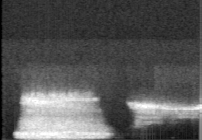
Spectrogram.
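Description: A woman's deliberately exaggerated breath, audible for about a second, followed near the end by a fainter, higher hiss of air.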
